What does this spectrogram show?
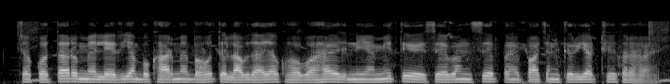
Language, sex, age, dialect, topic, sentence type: Magahi, male, 36-40, Southern, agriculture, statement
